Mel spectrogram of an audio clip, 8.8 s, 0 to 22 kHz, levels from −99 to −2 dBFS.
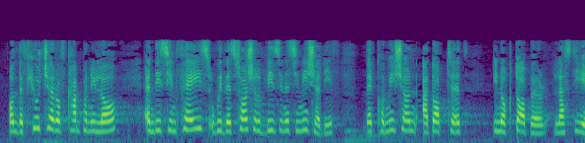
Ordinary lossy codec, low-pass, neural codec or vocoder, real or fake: none; none; none; real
